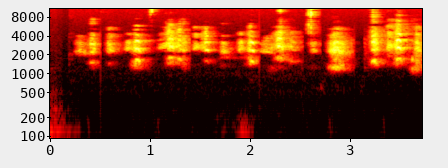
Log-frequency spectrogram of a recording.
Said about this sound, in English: Today's Mono Minute, we hear the calls of seabirds whose long red feather tails are prized for featherworking.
